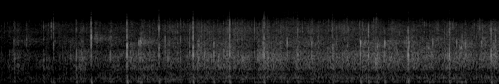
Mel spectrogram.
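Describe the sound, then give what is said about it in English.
An audience claps in a faint, scattered way, with sparse individual hand claps standing out over a soft, noisy background. “Yeah, I know how that clapping goes.”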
